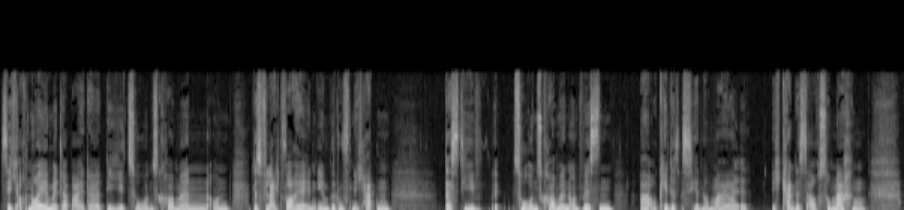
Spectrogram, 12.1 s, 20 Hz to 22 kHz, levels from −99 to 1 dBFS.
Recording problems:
none

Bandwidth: 14.5 kHz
